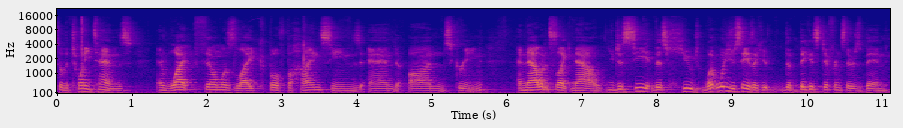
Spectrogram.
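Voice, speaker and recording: Speaking at a medium pitch and a moderate pace, a man has an unremarkable speaking voice with ordinary pitch variation. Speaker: podcast host. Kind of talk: casual interview.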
